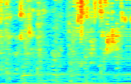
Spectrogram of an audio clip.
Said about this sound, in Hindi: ऊपर इसके डालेंगे जी थोड़ा सा पानी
